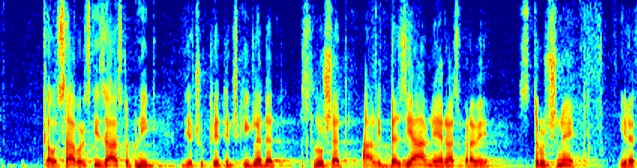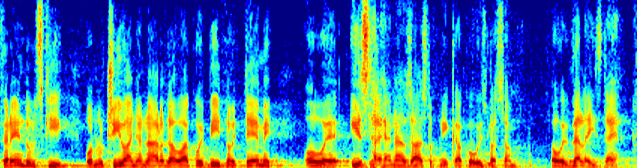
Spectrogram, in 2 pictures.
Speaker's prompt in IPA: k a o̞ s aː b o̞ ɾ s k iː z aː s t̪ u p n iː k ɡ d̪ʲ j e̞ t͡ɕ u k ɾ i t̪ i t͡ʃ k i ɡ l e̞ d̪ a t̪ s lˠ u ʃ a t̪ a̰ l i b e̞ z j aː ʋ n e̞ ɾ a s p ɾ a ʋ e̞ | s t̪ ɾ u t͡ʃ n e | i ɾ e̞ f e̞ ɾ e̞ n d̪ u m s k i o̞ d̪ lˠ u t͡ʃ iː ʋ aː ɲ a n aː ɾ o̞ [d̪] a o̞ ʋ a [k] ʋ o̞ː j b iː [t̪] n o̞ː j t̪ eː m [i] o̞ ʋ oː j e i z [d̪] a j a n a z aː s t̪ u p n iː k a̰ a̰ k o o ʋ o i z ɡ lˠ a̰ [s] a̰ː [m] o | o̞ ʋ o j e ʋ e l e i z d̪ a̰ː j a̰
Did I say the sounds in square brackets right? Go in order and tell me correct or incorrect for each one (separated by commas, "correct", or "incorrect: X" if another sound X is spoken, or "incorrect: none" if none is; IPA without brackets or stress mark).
correct, correct, correct, correct, correct, correct, correct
